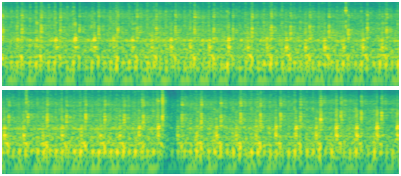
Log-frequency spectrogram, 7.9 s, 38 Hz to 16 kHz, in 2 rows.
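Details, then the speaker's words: Antique Witte 12 hp diesel genset, 8 kW generator, switched onto about 4,000 W heating-element load (50%): heavy deep even chugging with a brief dip, exhaust note changing; healthy running under load. "Listen to it. Really hear the change in the exhaust note."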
